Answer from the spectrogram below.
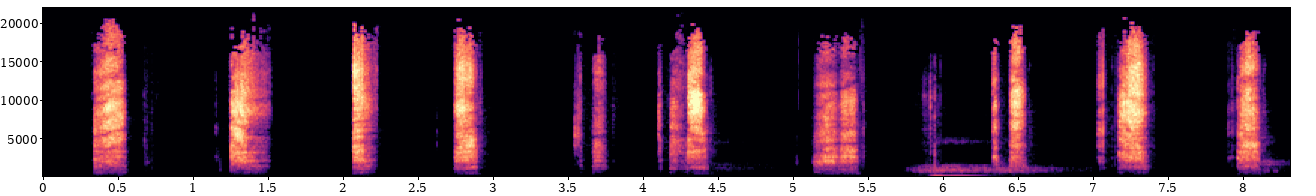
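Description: A felt-tip pen squeaks and scratches across a playing card, the five of diamonds, in short, quick strokes as a dog and a cat are drawn on it, a dozen or so bursts with brief pauses between them, fairly quiet, no voices.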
